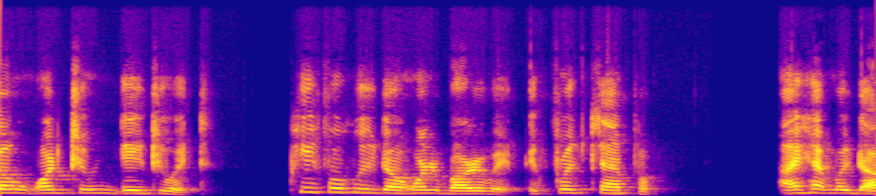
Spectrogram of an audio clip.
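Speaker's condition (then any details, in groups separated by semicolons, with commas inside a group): Cerebral palsy; from birth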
